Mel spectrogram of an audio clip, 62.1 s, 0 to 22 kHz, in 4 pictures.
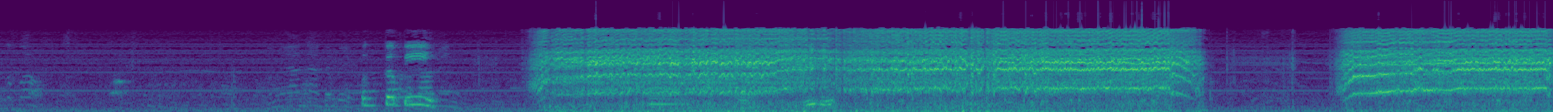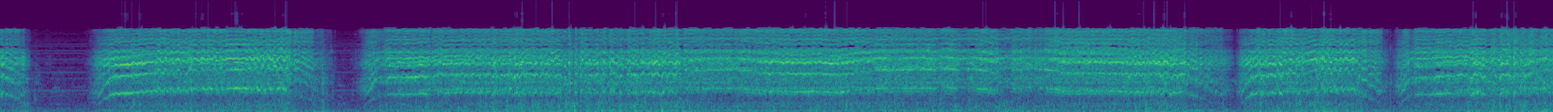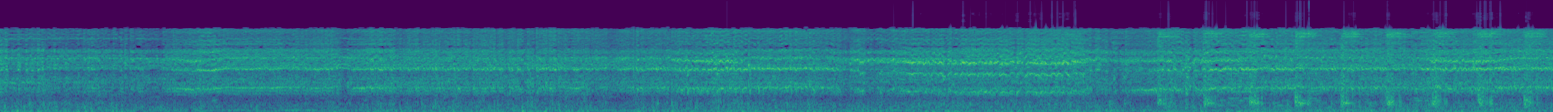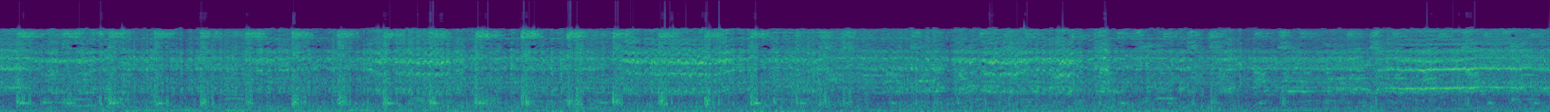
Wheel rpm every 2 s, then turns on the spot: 0, 0, 40, 200, 220, 190, 50, 160, 120, 120, 210, 220, 230, 190, 130, 200, 230, 230, 230, 220, 210, 220, 230, 220, 230, 220, 220, 230, 230, 230, 230.
none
